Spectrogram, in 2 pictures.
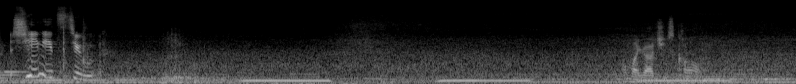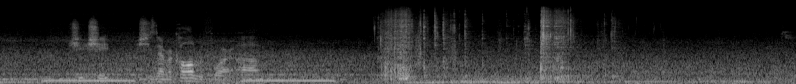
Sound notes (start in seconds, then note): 2.5 phone buzzes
